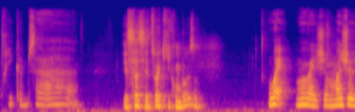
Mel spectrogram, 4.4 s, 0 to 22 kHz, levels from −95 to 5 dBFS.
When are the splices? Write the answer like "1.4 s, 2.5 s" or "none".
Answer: none

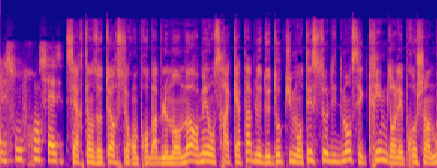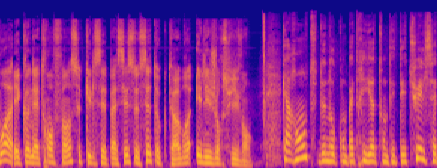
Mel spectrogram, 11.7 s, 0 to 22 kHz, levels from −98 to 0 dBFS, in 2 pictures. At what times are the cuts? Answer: 6.0 s, 9.6 s

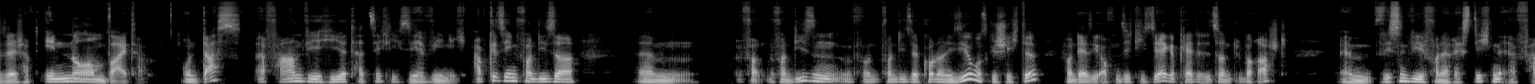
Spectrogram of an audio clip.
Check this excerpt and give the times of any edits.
none

